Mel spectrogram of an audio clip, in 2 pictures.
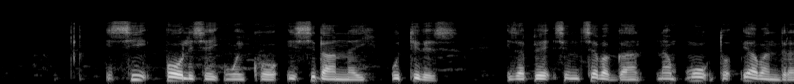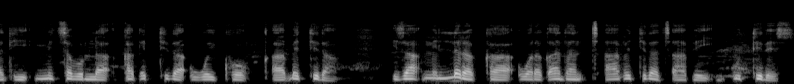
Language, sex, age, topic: Gamo, male, 18-24, government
